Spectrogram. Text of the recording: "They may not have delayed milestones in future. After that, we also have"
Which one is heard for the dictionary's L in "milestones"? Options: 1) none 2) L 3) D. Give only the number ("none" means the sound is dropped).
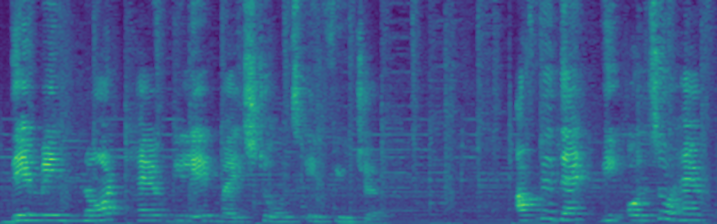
1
